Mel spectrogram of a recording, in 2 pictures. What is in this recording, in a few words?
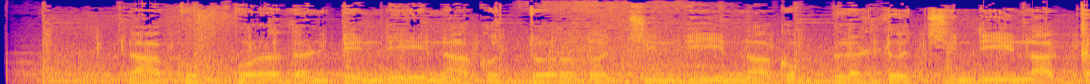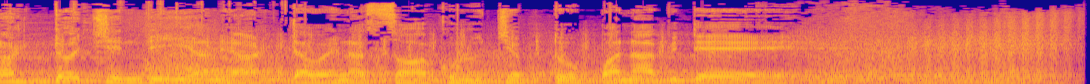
Dialogue Ringtone; Akhanda Trailer; Srikanth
